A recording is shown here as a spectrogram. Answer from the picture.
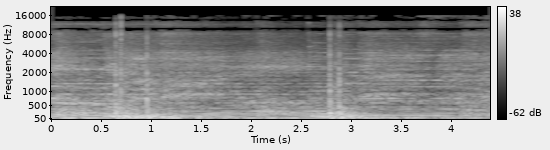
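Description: Aerial fireworks bursting, with three sharp bangs: two close together about half a second in and a louder one near three seconds. Under the bangs runs the fireworks show's accompanying music.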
